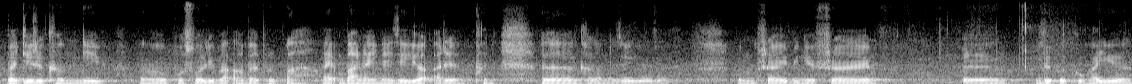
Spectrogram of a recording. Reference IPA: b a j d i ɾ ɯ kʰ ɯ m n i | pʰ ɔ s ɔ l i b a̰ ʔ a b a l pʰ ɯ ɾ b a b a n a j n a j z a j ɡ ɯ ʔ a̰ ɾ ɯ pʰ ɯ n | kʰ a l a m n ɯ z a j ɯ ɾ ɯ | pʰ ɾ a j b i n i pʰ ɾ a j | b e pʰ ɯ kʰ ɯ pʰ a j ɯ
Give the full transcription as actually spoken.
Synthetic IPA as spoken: b a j d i ɾ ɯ kʰ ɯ m n i | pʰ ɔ s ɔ l i b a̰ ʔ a b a l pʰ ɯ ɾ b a b a n a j n a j z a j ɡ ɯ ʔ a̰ ɾ ɯ pʰ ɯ n | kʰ a l a m n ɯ z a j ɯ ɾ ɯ | pʰ ɾ a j b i n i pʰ ɾ a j | b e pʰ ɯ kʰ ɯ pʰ a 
